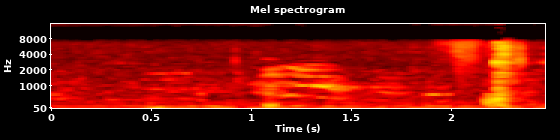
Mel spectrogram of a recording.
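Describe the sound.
A person imitates a cat with two drawn-out, whiny meow sounds, the second shorter and more strained, heard fairly quietly against a low background hum.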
